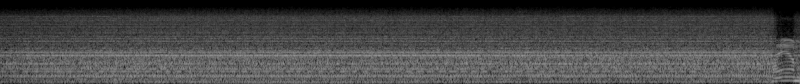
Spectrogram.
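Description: Metal lathe running steadily at about 1100 rpm, a constant motor and gear whine, while a carbide-insert tool takes a light cut of a couple of thousandths across the face of a cold-rolled steel part.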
